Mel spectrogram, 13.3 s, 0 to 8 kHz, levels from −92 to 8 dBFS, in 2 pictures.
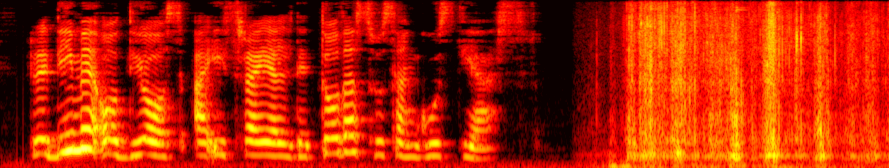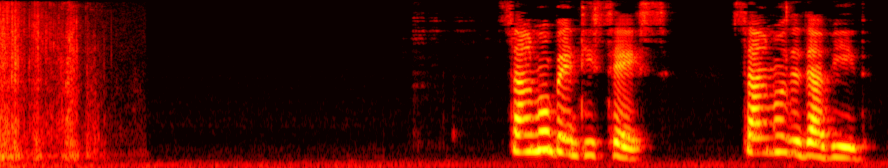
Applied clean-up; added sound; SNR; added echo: none; Glass; 2 dB; none.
